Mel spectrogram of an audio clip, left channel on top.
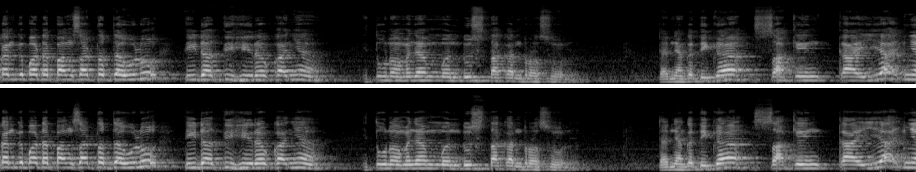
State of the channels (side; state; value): both; normal; correlation 0.48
